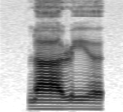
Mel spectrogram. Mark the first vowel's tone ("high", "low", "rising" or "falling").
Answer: low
